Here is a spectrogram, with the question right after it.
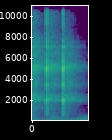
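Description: Two sharp, bright taps on the body of a DZ Crossfire budget spinning reel give short wood-block-like clicks with almost no low end. The high ring decays quickly, and the body sounds solid.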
